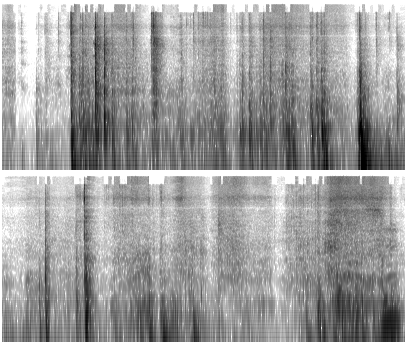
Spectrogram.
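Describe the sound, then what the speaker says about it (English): Bubble wrap being handled around a cardboard short box of comics, giving irregular crinkling and crackling bursts with sharp pops, close and fairly loud, with no talking. "See, bubble wrap."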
